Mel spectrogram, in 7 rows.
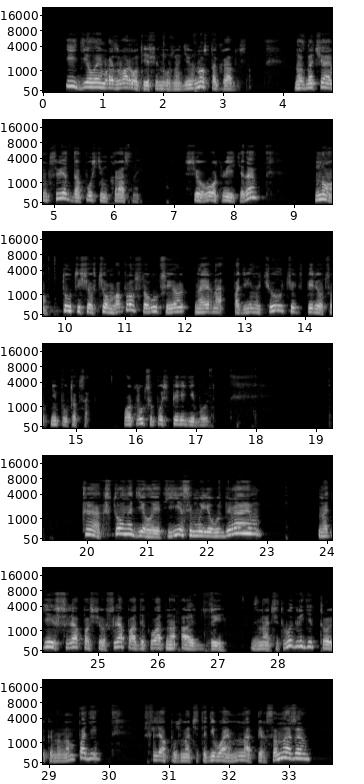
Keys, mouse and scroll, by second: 0.9-3.1 drag, 6.5 click, 7.1-8.5 middle drag, 10.0 click, 11.2-17.5 drag, 18.2-19.5 middle drag, 22.4 click, 23.7-25.6 drag, 27.0 alt+g, 28.9 KP_3, 30.9-33.7 drag.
